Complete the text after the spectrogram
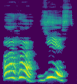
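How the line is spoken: Joyful reply. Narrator (Russian): радостно ответил Вахромеюшка

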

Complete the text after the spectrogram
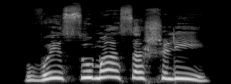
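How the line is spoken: Loud and angry, then quieter. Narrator (Russian): Громко и гневно, затем тише, но еще горячей

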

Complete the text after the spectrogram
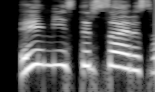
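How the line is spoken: Exclamation. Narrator (Russian): воскликнул Пенкроф

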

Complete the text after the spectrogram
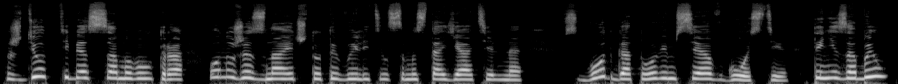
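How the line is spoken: Mother switching to cheerful tone. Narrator (Russian): ответила мать и, поняв свою ошибку, заговорила радостно

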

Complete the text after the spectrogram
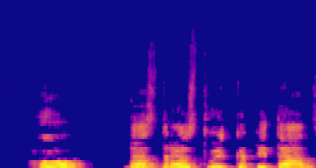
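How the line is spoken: Group shouting. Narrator (Russian): закричали

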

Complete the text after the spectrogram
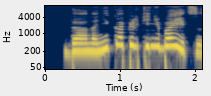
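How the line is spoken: Laughing. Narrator (Russian): засмеялся Генри

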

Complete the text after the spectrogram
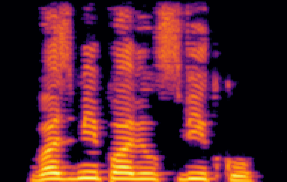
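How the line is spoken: Calm, fatherly. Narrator (Russian): спокойно сказал отец

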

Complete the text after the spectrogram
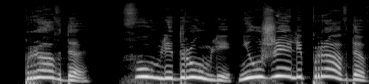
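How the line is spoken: Exclaiming. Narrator (Russian): воскликнул Нильс

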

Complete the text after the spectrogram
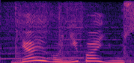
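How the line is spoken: Exclaiming. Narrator (Russian): воскликнул Гунду

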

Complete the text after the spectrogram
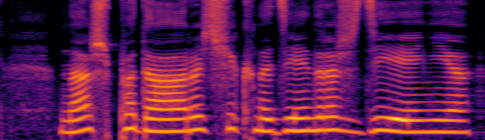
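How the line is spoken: Whispered under breath. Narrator (Russian): прошептал Голлум себе под нос

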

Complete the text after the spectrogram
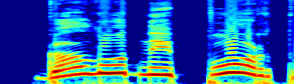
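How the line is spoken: Exclamation under pressure. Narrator (Russian): воскликнул атакованный со всех сторон француз

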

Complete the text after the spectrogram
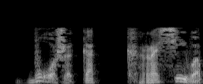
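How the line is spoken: Mutter. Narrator (Russian): пробормотал Фандорин

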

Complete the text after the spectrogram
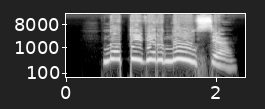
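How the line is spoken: Disgusted shout. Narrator (Russian): с отвращением закричал Ромашов

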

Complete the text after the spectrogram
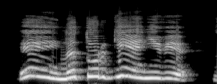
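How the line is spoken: Wild yell, old man. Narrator (Russian): заорал дедушка не своим голосом

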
